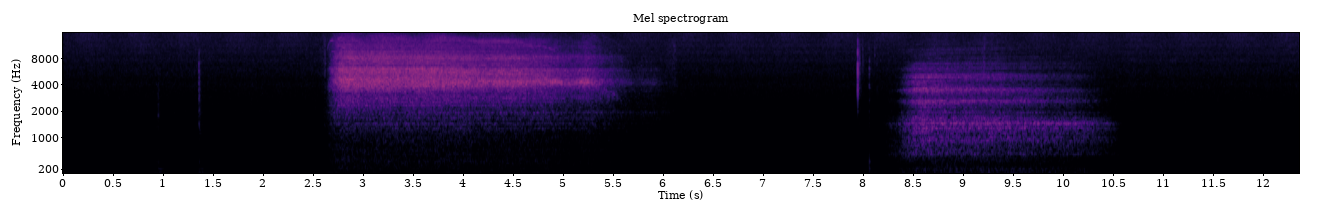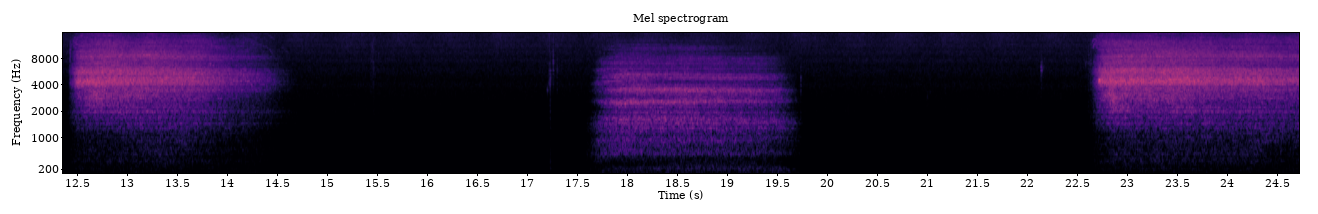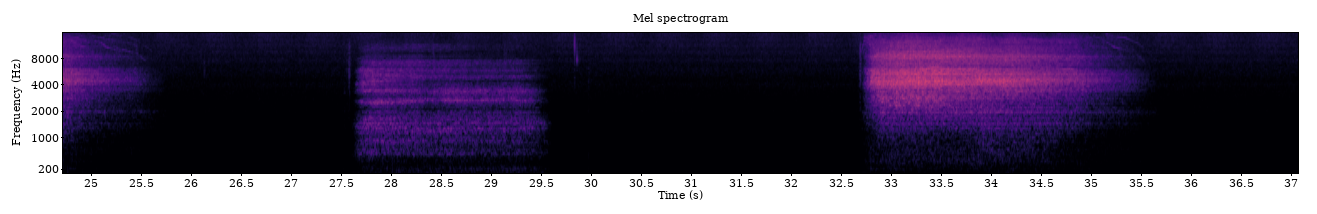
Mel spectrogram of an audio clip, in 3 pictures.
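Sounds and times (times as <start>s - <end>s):
person breathing slowly and deeply during a stretching exercise: 2.6s - 6.1s, 8.2s - 10.6s, 12.4s - 14.7s, 17.6s - 19.8s, 22.6s - 25.7s, 27.6s - 29.6s, 32.7s - 35.7s.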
